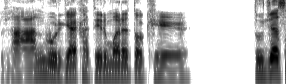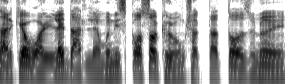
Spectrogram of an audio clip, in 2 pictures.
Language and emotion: Goan Konkani, disgusted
